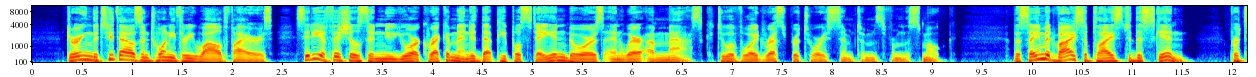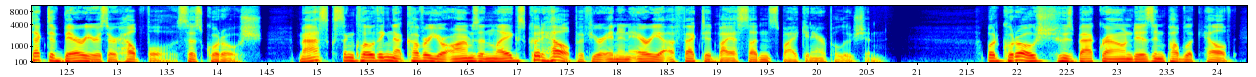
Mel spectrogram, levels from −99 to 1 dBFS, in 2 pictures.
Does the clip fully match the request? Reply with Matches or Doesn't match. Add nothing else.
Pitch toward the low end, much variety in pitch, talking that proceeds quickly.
Doesn't match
